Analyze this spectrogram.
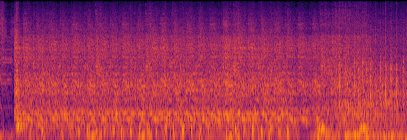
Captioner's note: car engine stuttering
